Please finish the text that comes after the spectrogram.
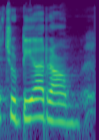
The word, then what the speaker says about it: चुटियाराम: स्कैेंडलस नहीं है क्योंकि इसकी करेक्ट प्रोनाउंसिएशन है चुटिया राम चोटी चुटिया जिसको हिंदी में शिख भी कहते हैं।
